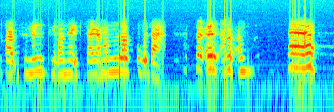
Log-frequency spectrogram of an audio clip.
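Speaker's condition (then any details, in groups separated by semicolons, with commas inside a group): Cerebral palsy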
